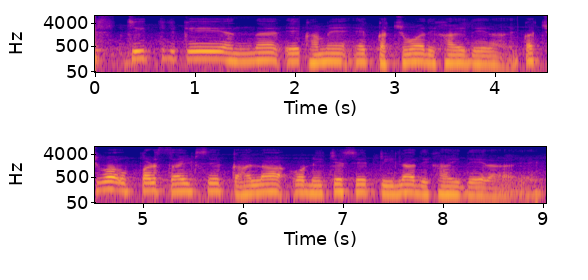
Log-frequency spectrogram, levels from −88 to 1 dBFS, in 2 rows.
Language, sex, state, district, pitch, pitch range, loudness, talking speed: Hindi, male, Andhra Pradesh, Krishna, 130 Hz, 120-145 Hz, -24 LUFS, 165 wpm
